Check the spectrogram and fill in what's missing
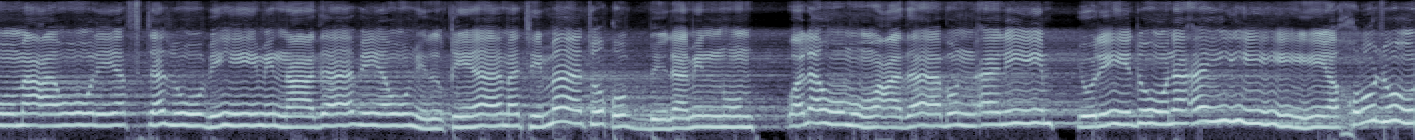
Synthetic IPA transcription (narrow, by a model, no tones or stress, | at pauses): ʊmaʕahʊlɪjaft̪aðuːbɪhɪmɪnʕaðaːbɪjawmɪlqɨjaːmat̪ɪmaːt̪ʊqɑbːɪlmɪnhʊm | walahʊmuːʕaðaːbʊnʔaliːm | jʊɾiːd̪uːnaʔaj | jaxɾˤʊd͡ʒuː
